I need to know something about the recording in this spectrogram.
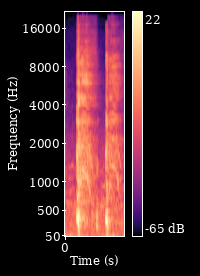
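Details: Two short, sharp adult coughs about half a second apart from a gamer whose cough has persisted about a month after a cold despite doctor-prescribed medicine; persistent cough.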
